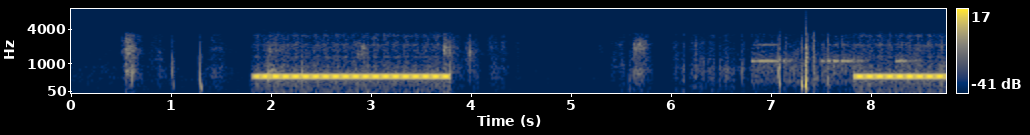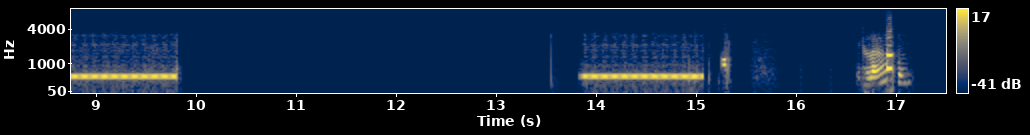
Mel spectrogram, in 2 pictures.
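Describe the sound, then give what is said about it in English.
A telephone line gives three long, steady tones about two seconds each, separated by gaps with short keypad beeps and clicks as a call is placed from a second phone, then a brief burst of faint voice at the end. “I'm going to call you on my other phone because this is about to die.”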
